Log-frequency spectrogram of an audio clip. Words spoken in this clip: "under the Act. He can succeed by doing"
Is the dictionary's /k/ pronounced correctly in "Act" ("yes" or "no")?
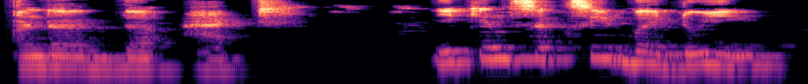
yes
